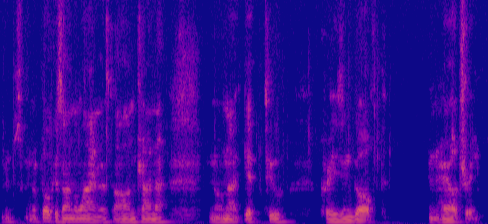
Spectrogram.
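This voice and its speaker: A man with a low, husky voice talks casually as host. He rambles, restarting sentences and filling pauses with "um" and "uh". His tone stays mellow and dark throughout. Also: steady tone, lo-fi sound. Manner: rambling, hesitant, many fillers and restarts. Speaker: podcast host. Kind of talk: casual conspiracy talk.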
